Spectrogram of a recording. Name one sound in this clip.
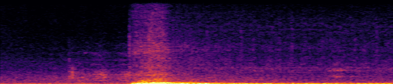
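A car engine starts and idles with a low rumble.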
